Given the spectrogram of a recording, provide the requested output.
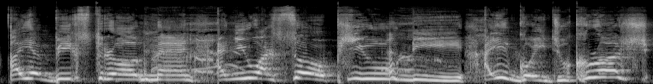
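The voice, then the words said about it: Exaggerated big strong man voice. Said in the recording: “this guy who sounded ridiculous ... I'm doing a perfect imitation of him”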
